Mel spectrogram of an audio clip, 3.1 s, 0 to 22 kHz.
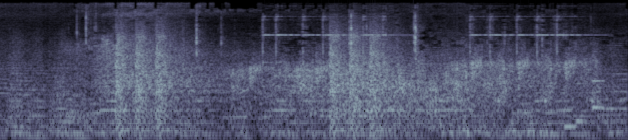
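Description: Rapid gunfire from Resident Evil 2, dense continuous shots at steady loud volume with a sustained rumbling bed, sounding like an automatic weapon firing nonstop.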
